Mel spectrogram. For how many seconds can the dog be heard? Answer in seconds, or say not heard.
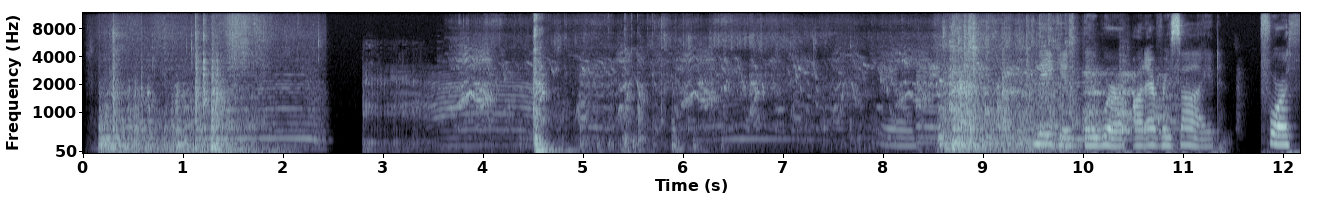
7 s.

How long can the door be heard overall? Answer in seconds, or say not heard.
5 s.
